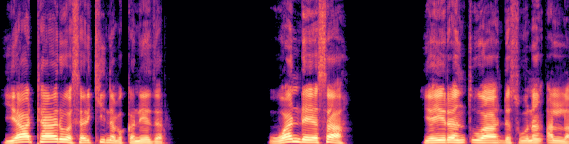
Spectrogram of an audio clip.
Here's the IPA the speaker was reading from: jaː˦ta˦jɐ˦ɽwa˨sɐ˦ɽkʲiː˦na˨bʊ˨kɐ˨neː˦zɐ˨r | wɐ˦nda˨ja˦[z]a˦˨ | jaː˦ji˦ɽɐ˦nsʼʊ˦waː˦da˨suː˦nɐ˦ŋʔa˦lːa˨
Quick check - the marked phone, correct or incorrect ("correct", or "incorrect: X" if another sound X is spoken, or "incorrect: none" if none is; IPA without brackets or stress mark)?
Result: incorrect: s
